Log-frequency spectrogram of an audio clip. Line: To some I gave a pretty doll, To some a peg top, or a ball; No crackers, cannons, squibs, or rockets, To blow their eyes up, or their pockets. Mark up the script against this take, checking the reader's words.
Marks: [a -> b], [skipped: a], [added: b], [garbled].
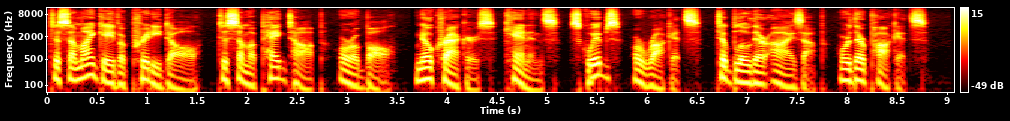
To some I gave a pretty doll, To some a peg top, or a ball; No crackers, cannons, squibs, or rockets, To blow their eyes up, or their pockets.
